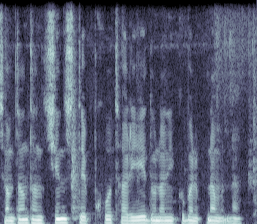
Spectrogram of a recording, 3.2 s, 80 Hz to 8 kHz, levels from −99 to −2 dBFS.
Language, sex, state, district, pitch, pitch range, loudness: Garo, male, Meghalaya, North Garo Hills, 110 Hz, 105-120 Hz, -14 LUFS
